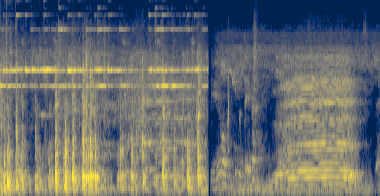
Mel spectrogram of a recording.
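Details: Shod sapi londo cattle pulling a traditional pegon cart; jangling bell tones and clatter first, then a drawn-out, rich harmonic moo rising in the final three seconds.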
